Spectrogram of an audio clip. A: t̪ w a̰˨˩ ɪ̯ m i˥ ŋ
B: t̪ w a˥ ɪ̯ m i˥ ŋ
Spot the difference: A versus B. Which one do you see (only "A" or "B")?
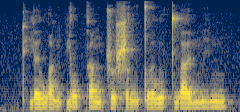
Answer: B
